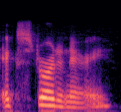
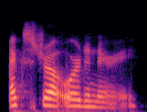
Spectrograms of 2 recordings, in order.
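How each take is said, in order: First: The 'a' in 'extra' is dropped entirely. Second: The 'a' in 'extra' is clearly pronounced. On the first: The speaker calls it right. "We just say extraordinary, as though the A weren't there" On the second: The speaker calls it wrong. "we don't pronounce it extraordinary"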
